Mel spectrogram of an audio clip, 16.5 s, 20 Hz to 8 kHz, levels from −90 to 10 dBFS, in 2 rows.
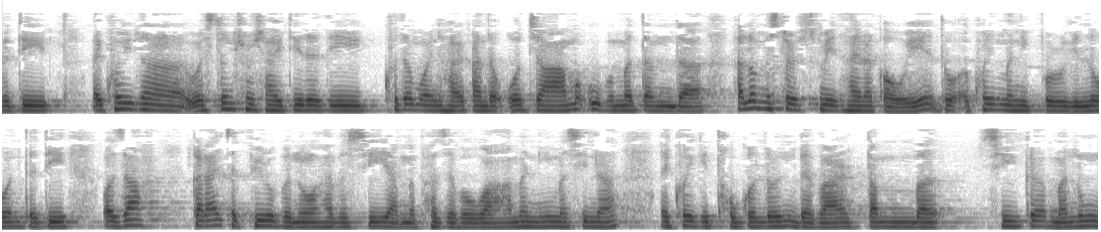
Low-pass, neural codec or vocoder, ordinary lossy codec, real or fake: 7.2 kHz; autoencoder, 48 kHz, 128 numbers a frame, DAC-VAE, trained on Japanese speech; MP3, 24 kbps; fake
